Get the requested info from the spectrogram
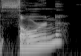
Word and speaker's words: Thorne: Abraham Thorne rhymes with corn.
